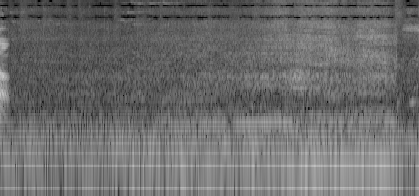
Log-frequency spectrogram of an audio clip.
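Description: Motor vehicle running nearby: a steady low engine rumble, with a faint steady engine tone joining about halfway through.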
